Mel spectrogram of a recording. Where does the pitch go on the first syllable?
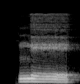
low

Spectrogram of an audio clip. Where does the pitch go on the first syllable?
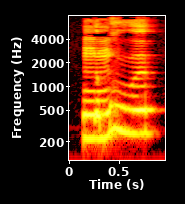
rising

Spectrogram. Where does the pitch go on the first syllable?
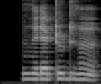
low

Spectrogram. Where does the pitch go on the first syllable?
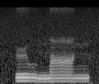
falling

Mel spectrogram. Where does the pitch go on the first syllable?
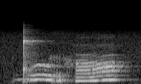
falling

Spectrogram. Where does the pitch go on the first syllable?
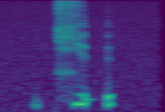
high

